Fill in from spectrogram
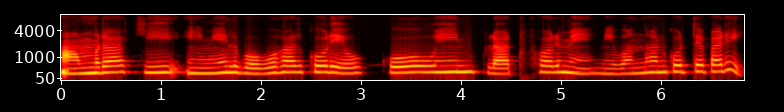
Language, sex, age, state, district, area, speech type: Bengali, female, 45-60, West Bengal, Purba Medinipur, rural, read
